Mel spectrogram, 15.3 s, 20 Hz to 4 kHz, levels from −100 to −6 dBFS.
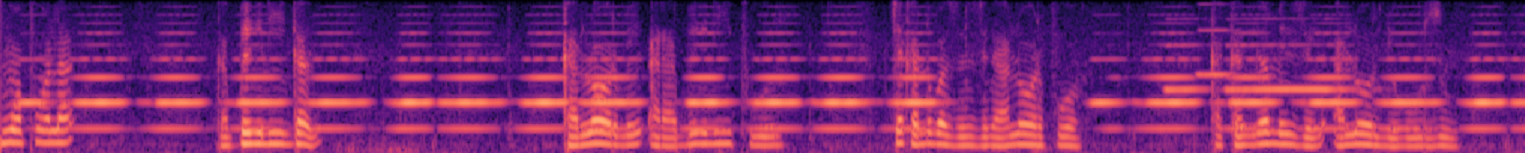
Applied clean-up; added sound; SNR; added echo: none; Wind instrument, woodwind instrument + Organ; 0 dB; none.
